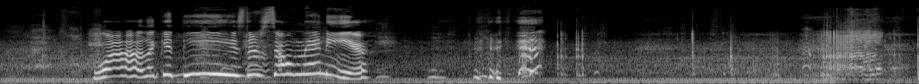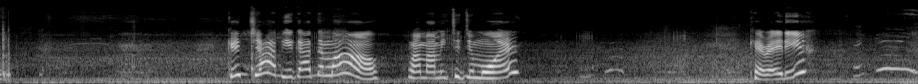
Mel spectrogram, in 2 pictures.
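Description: A toddler squeals and babbles excitedly close by.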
